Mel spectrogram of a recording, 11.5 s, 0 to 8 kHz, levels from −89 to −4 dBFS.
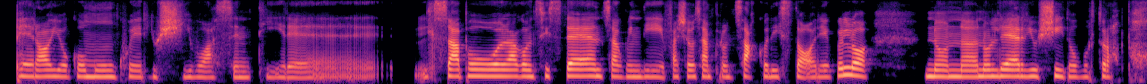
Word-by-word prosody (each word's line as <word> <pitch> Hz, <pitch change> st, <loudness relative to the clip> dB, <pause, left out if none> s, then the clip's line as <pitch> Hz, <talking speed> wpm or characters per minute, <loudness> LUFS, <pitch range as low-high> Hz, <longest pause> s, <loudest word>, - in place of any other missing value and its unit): però 190 Hz, -1 st, +1 dB
io 185 Hz, -1 st, -3 dB
comunque 180 Hz, -1 st, -3 dB
riuscivo 175 Hz, -1 st, -1 dB
a 165 Hz, -, -2 dB
sentire 165 Hz, -1 st, -8 dB, 0.4 s
il -, -, -10 dB
sapo 195 Hz, 0 st, +4 dB
la 190 Hz, 0 st, +4 dB
consistenza, 195 Hz, 0 st, +2 dB
quindi 180 Hz, -1 st, -5 dB
facevo 185 Hz, +3 st, -2 dB
sempre 180 Hz, -1 st, -2 dB
un 175 Hz, -, -8 dB
sacco 185 Hz, +1 st, 0 dB
di 180 Hz, 0 st, -4 dB
storie, 175 Hz, 0 st, -2 dB
quello 210 Hz, -1 st, +4 dB, 0.5 s
non 185 Hz, -1 st, +1 dB
non 180 Hz, +1 st, +2 dB
le 195 Hz, 0 st, +5 dB
è 190 Hz, -, +4 dB
riuscito 185 Hz, -1 st, 0 dB
purtroppo. 175 Hz, -1 st, -6 dB
185 Hz, 125 wpm, -25 LUFS, 175-190 Hz, 0.5 s, le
